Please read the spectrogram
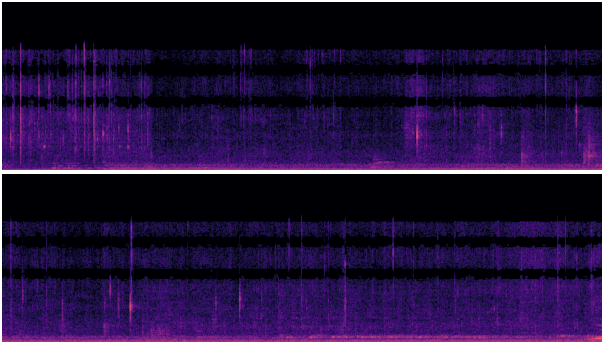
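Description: Slices of egg-coated tikoy (sticky rice cake) sizzling in oil in a frying pan, with scattered small pops and crackles. A steady low hum comes in about a second in.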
